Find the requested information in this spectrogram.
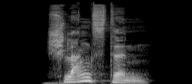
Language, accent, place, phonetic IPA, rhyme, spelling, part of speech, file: German, Germany, Berlin, [ˈʃlaŋkstn̩], -aŋkstn̩, schlanksten, adjective, De-schlanksten.ogg
- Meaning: 1. superlative degree of schlank 2. inflection of schlank: strong genitive masculine/neuter singular superlative degree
